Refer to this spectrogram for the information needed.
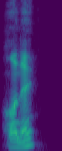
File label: surprised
